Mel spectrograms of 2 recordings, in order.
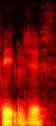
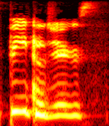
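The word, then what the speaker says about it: Betelgeuse: betes be juice huh be juice what about pet juice that's pet juice yeah pet juice is that how it's pronounced am I saying it right no say what it's Beetle Juice I don't know what you're trying to say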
